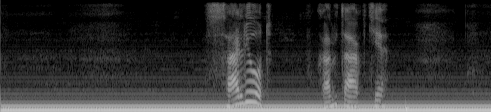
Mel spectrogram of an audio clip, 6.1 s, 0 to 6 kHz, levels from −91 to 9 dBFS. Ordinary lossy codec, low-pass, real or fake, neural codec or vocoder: none; 5.4 kHz; real; none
